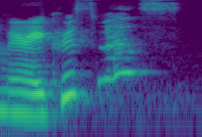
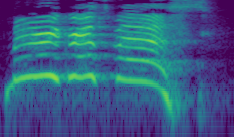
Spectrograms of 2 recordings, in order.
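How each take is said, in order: First: The phrase is said at a calm, normal volume. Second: The phrase is yelled loudly. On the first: The speaker calls it wrong. "It's not" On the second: The speaker calls it right. "Yelling that"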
